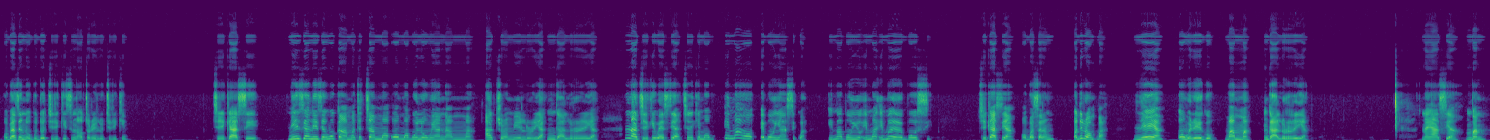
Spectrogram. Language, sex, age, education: Igbo, female, 46-60, tertiary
